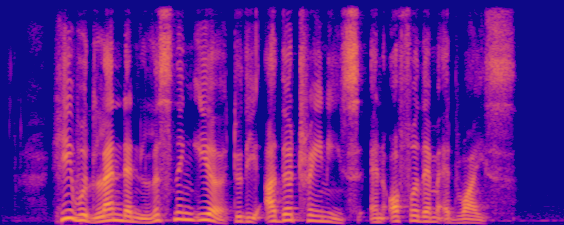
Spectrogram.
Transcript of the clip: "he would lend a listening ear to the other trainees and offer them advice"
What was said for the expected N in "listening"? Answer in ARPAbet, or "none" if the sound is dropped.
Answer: N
